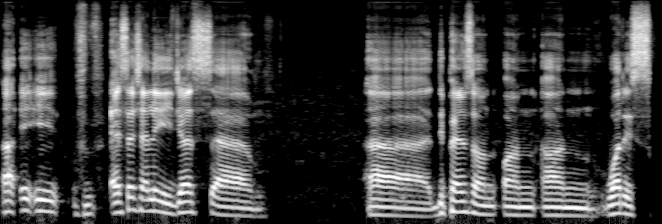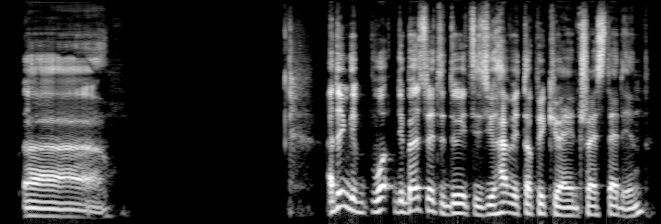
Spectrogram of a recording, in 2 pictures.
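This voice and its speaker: A man's voice: on the low side, lively intonation, a little slow, long pauses, dry recording. A Nigerian man speaking casually as an interview guest, explaining his views emphatically and repeating phrases. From Lagos, Nigeria. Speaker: YouTube commentator, podcast guest.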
